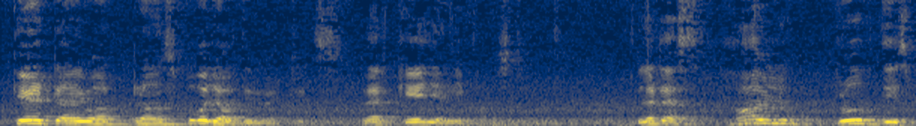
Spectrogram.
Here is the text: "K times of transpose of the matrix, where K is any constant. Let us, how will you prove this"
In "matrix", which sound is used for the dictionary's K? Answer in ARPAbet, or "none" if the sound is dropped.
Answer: K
